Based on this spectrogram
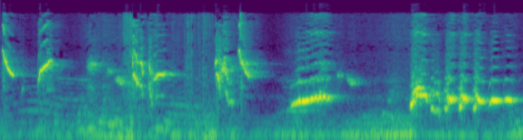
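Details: White-rumped shama (murai batu) song, used as a lure and training recording to get shamas to respond. It gives a mix of squawky notes, sliding whistles and a closing rattling trill, with low background hum.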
